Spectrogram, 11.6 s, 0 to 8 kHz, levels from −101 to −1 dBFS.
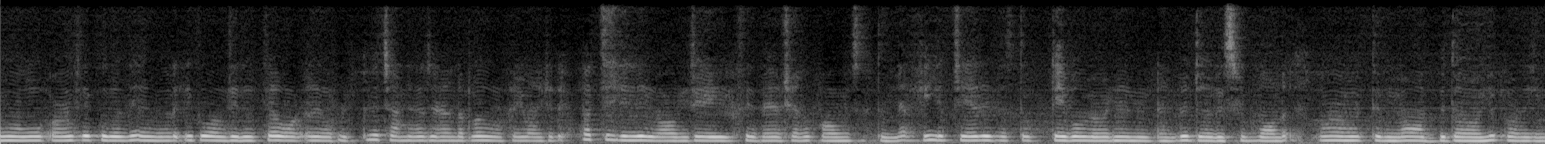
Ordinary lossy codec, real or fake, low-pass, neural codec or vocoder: none; fake; none; codec, 16 kHz, 0.5 kbps, FunCodec, trained on LibriTTS, 25 frames a second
